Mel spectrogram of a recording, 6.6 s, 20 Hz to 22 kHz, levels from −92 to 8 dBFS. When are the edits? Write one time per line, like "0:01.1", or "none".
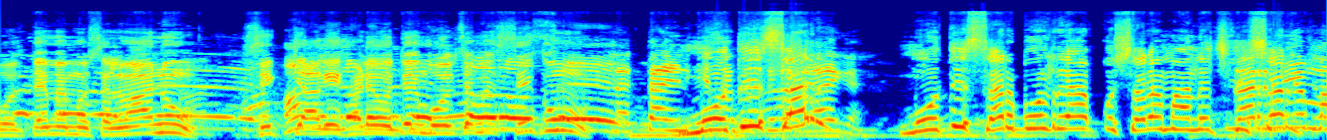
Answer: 0:03.2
